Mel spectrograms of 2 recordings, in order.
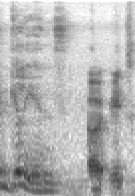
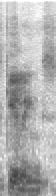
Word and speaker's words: Gillings: Gillings or Gillians? It's Gillings. It's an Gilling, old Gillings. fishing family name, and fish Yeah. have gills, so it's named after that.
